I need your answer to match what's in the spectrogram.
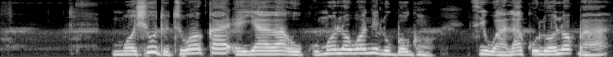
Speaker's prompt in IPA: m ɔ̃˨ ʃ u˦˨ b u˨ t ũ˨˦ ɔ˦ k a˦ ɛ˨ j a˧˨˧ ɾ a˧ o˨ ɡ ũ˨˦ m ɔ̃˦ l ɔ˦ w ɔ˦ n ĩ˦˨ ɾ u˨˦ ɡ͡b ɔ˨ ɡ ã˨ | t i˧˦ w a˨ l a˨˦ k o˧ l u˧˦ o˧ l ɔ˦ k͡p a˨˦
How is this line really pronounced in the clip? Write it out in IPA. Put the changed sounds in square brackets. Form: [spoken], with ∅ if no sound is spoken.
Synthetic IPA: m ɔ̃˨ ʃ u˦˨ [d] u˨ t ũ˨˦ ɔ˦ k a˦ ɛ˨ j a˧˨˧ ɾ a˧ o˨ [k] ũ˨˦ m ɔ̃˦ l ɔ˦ w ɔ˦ n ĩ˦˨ [l] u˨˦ ɡ͡b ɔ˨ ɡ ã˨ | t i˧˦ w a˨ l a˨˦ k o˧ l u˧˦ [ɔ˧] l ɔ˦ k͡p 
